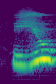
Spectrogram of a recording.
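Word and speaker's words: Ю: You comme vous prononcez comme un you en anglais.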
